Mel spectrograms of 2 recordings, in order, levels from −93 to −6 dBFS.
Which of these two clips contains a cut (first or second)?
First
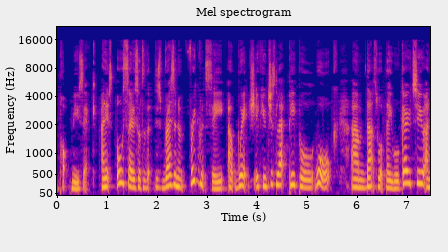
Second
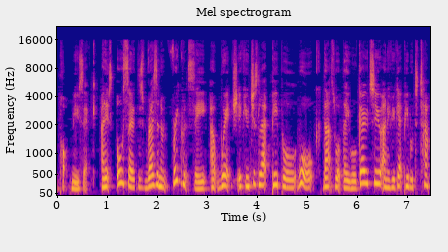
second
